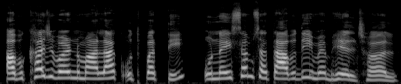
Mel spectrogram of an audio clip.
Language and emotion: Maithili, neutral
